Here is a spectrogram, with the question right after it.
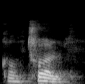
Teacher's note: control with the stress at the end of the word. Instead of control, control.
